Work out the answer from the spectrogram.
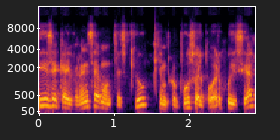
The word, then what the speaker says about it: Montesquieu: Pues es Montesquieu. Ah ah sí. Es Montesquieu. Muchas gracias por esa aclaración. voy a comenzar a corregir es Montesquieu. Muy bien, gracias. Montesquieu y se pronuncia Montesquieu, sí.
